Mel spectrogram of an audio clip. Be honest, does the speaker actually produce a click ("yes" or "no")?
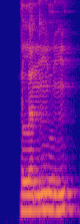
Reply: no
